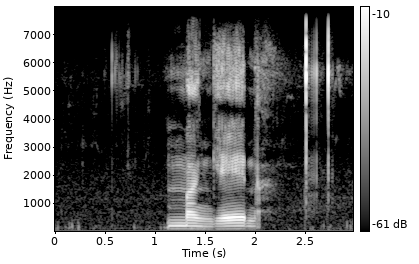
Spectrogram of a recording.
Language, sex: Tsonga, male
